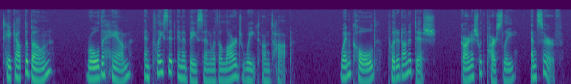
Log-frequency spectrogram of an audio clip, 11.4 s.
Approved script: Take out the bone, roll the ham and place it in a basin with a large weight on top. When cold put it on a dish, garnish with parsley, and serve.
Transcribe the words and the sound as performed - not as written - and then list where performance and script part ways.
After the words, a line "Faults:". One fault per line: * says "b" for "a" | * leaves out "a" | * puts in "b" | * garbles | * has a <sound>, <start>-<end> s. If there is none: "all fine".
Take out the bone, roll the ham and place it in a basin with a large weight on top. When cold put it on a dish, garnish with parsley, and serve.
Faults:
all fine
